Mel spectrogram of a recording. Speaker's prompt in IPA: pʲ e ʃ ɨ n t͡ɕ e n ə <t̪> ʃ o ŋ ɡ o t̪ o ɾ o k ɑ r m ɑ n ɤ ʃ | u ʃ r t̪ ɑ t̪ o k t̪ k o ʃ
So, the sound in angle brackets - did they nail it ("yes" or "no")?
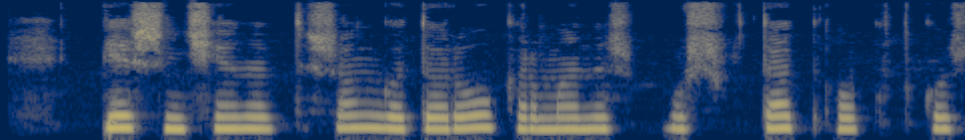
yes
